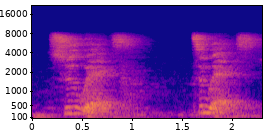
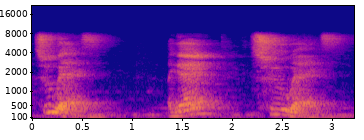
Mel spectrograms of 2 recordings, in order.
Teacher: So the ghost sound you're going to use is pronounced w. W. Okay?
